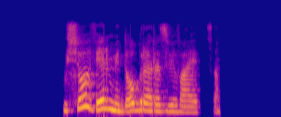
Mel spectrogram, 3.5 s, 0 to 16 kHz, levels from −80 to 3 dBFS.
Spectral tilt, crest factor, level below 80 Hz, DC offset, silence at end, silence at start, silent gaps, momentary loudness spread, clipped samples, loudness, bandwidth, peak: -6 dB/octave; 18 dB; -60 dBFS; under 0.1%; 0.75 s; 0.8 s; 2.53-2.59 s; 14 LU; under 0.1%; -18 LUFS; 7.8 kHz; -4 dBFS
